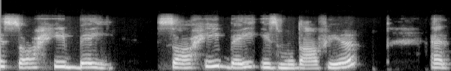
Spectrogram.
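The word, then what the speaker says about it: صاحبا: Noon will drop. That's why there is no noon. When there is no noon, so we will, of course, we will not pronounce it, and we will say sahibay.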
